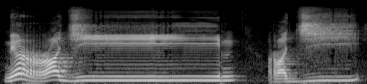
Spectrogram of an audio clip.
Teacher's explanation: Sebab huruf jim bukan keluar kat bibir. Huruf jim keluar dekat tengah lidah, langgar le langit atas.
